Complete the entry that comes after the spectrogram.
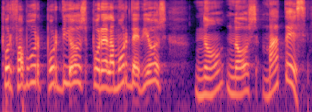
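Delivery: very high, squeaky cry for mercy; terrified pleading. Acted. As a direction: beg for your life in a tiny high-pitched voice. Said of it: "piensan que Mateo va a matarlas y gritan".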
